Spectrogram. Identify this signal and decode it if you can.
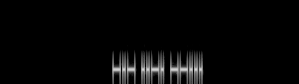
Morse code, heard as a keyed tone, about 50 wpm, 700 Hz. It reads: KF7
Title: Callsign Prefixes for Top 25 DXCC - Repeated 3x - 50wpm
